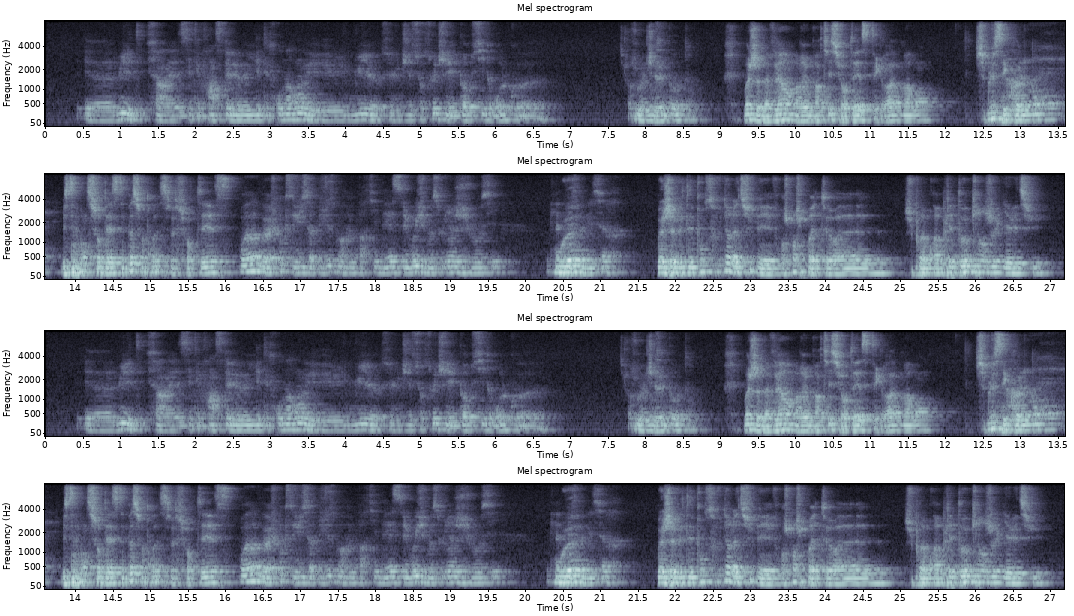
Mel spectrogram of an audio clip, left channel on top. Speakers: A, on the left; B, on the left.
A: Et, euh, lui, il était... Enfin, c'était... Enfin, c'était le- Il était trop marrant et lui, euh, celui que j'ai sur Switch, il est pas aussi drôle, quoi. Genre,
B: Ok.
A: je m'amusais pas autant.
B: Moi, j'en avais un, Mario Party sur DS, c'était grave marrant. Je sais plus c'est
A: Ah
B: quoi
A: ouais!
B: le nom. Mais c'était vraiment sur DS,
A: Bah,
B: c'était pas sur trois D c'était sur DS.
A: ouais, ouais, bah, je crois que c'est... il s'appelait juste Mario Party DS. Et oui, je me souviens, j'y jouais aussi avec
B: Ouais,
A: la DS de mes sœurs.
B: bah, j'avais des bons souvenirs là-dessus, mais franchement, je pourrais te, ra- je pourrais me rappeler d'aucun jeu qu'il y avait dessus.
